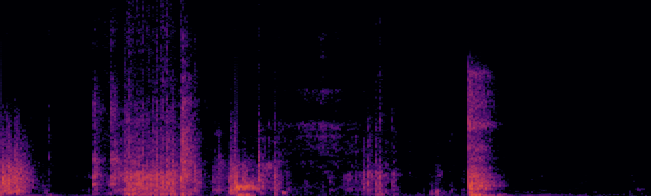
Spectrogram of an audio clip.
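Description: Steel-tip darts striking a bristle dartboard: two sharp thuds about two and a half seconds apart, with softer handling and movement noise between the throws.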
